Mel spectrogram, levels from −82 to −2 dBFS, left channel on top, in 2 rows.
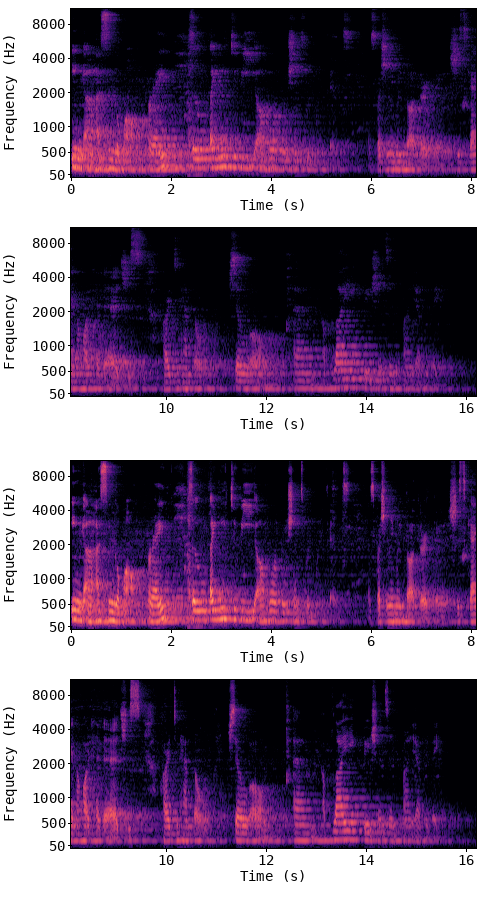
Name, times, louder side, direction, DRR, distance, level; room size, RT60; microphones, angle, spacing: voice 1, 0.0-1.9 2.3-4.8 6.1-7.7 8.0-9.3 9.9-10.9 11.3-12.1 12.5-13.0 13.3-15.1, right 4 dB, 70° right, 8 dB, 0.4 m, -31 dB
6.6 x 6.0 x 4.1 m, 2.5 s
head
